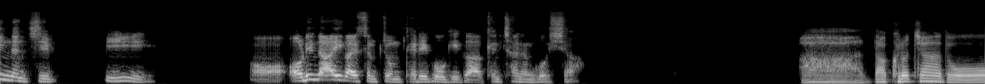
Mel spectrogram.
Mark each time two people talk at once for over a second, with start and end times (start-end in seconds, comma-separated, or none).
none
